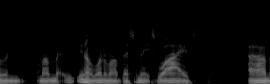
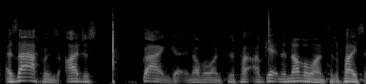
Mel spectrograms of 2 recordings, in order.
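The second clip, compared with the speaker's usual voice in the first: normal talking voice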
